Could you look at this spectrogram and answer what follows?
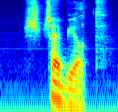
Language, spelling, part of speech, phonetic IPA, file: Polish, szczebiot, noun, [ˈʃt͡ʃɛbʲjɔt], Pl-szczebiot.ogg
